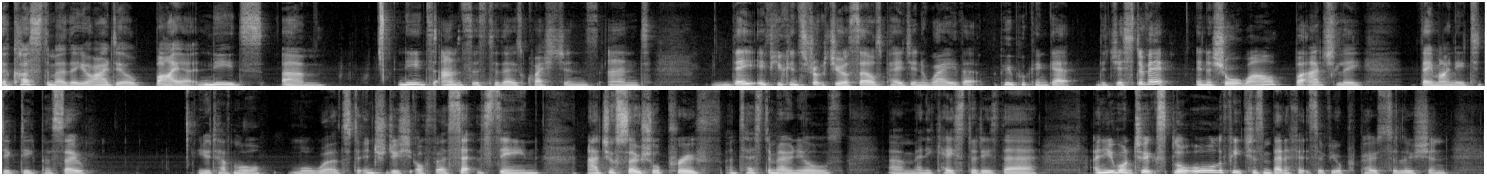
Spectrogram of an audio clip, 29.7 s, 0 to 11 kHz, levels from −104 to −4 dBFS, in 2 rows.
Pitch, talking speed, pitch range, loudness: 170 Hz, 170 wpm, 160-185 Hz, -27 LUFS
